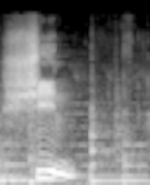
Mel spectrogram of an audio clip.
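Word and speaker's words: شين: English में अगर देखें तो इसे SH के ज़रिए हम प्रोनाउंस कर सकते हैं, श मतलब शीन।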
